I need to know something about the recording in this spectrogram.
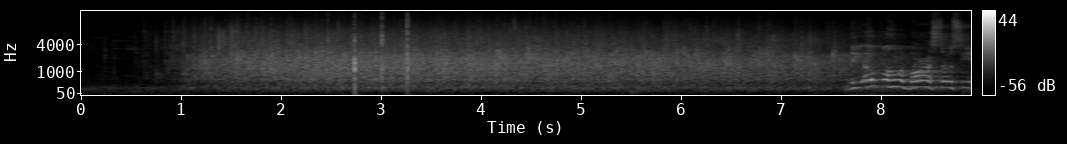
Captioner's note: applause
